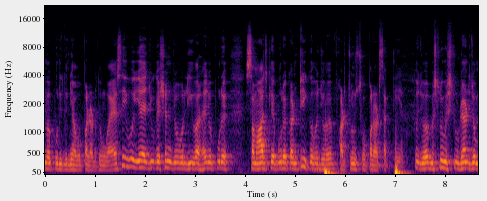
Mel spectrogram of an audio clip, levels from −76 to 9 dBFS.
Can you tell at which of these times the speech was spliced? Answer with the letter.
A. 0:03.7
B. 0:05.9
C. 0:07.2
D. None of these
C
